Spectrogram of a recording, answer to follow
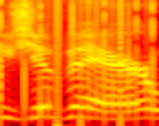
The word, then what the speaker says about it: Javert: one that would be javert which is j-a-v-e-r-t and is already pronounced as air you know two former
